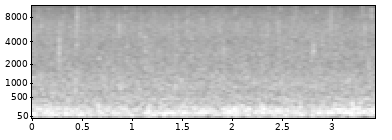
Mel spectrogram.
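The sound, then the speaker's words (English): Steady rain pattering down in a video game, a dense, even hiss of drops with no pauses, at a moderate level, with no voices. “Was that supposed to be the rain falling on my head?”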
